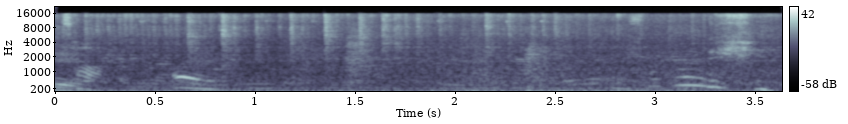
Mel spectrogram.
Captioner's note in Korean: 드르르륵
